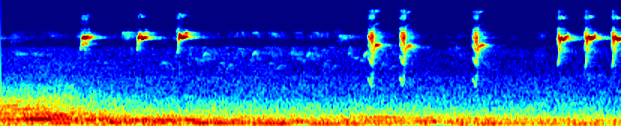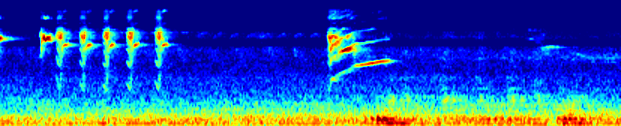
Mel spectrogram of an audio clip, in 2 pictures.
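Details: Classic-style calling of a red siskin (Spinus cucullatus): three spaced high chirps, then a quick rattling burst of sharp notes, ending in a downward-sweeping whistle, with a low hum beneath.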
